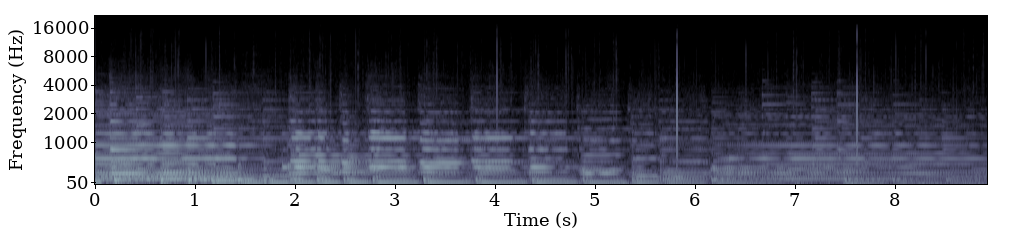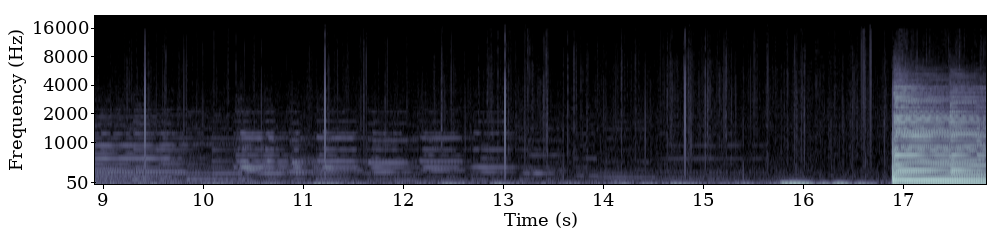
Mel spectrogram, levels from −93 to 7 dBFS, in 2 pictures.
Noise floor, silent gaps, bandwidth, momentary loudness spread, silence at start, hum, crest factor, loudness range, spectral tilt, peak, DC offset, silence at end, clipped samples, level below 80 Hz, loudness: -57 dBFS; none; 8.6 kHz; 27 LU; 0 s; none; 24 dB; 21 LU; -7.5 dB/octave; -8 dBFS; under 0.1%; 0 s; under 0.1%; -40 dBFS; -31 LUFS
